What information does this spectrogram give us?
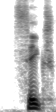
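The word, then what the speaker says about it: Zeex: nada síguenos en tiktok como six Group se escribe Z doble e x Group de grupo qué más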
